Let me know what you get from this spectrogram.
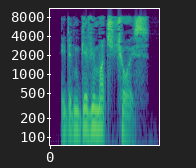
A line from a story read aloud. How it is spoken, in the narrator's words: Bernard rumbled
